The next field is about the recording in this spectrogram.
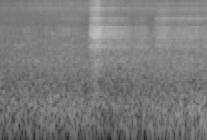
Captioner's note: sniffling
